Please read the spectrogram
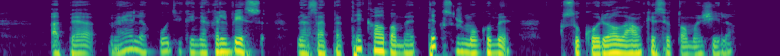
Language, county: Lithuanian, Panevėžys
